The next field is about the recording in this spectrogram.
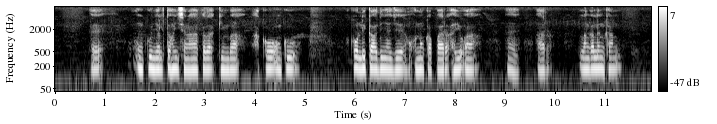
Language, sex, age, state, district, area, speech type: Santali, male, 30-45, West Bengal, Jhargram, rural, spontaneous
